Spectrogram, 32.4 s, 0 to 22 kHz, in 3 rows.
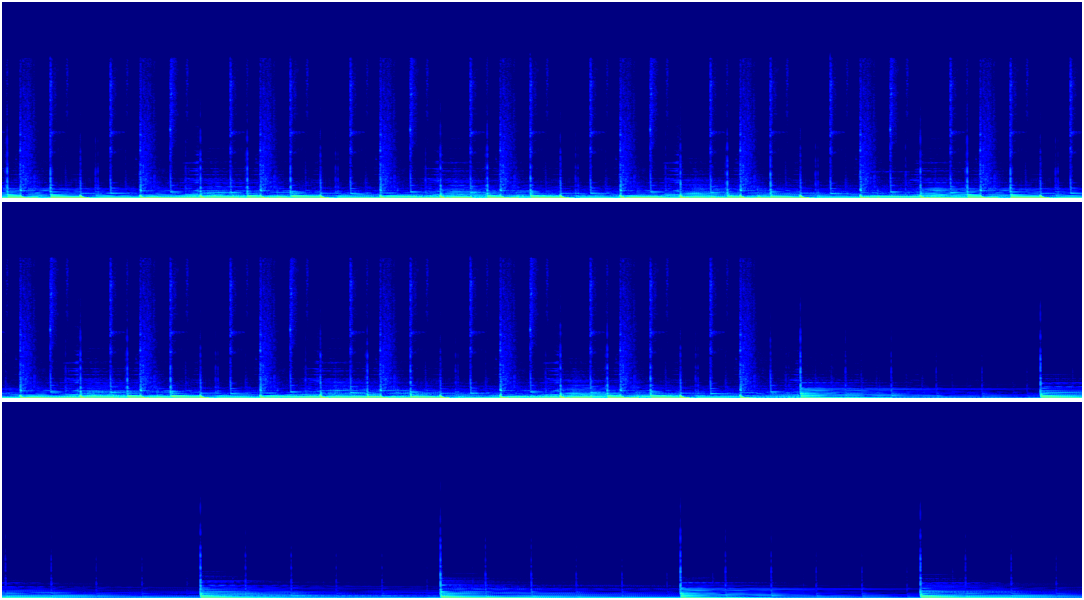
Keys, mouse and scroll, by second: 1.1 click, 3.0 click, 5.0 click, 6.5 click, 10.2 click, 10.9 alt+w, 12.1 alt+w, 13.7 alt+middle click, 15.5 click, 16.3 ctrl+click, 17.1 ctrl+click, 18.0 ctrl+click, 19.0 ctrl+click, 20.2 ctrl+click, 21.2 alt+middle click, 24.5-25.5 drag, 27.7 click, 30.9 click, 31.4 click.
